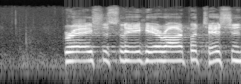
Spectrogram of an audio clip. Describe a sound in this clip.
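A man chants in song, echoing through a large hall.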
